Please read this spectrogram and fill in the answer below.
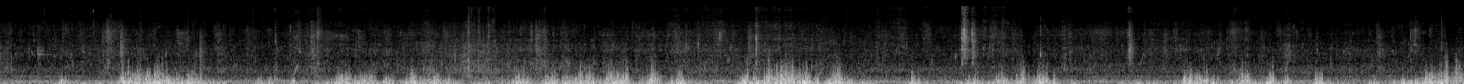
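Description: Wind buffeting the microphone on open water, a low rumble that swells and fades in uneven gusts, with a sharp click about ten seconds in.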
